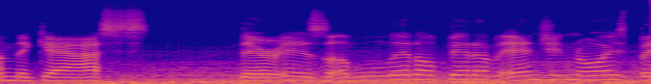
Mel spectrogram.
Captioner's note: vehicle engine revving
